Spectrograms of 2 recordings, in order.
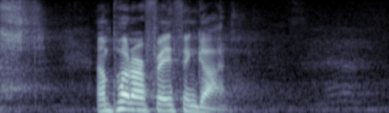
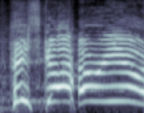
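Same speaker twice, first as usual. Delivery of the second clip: bright, much higher, loud hey Scott; friendly greeting; 8 dB louder than usual. Retold or imitated. Man in front turns round to greet Scott, loud cheery hello. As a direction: call out a cheery hello to a newcomer. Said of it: "turns around and goes".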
